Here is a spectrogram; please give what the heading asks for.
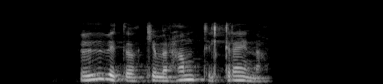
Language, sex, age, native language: Icelandic, female, 40-49, Icelandic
